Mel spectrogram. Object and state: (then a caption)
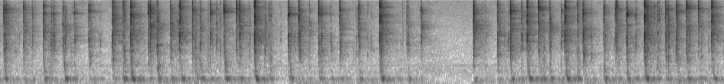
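Plastic computer keyboard being typed on. Fingertips with long natural nails rapidly type on a black full-size plastic computer keyboard with hollow key housing. The result is a fast stream of short, bright, hollow clicks with almost no ring, over a steady low hum. There is a brief pause in the typing around the middle.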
